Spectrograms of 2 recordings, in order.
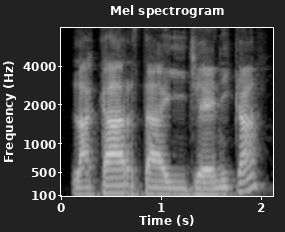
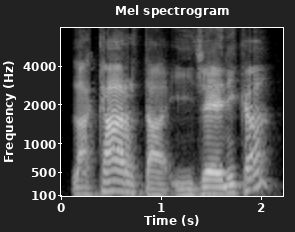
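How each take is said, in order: No difference in how they are said.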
